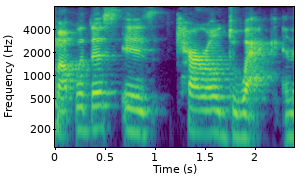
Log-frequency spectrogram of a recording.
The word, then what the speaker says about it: Dweck: person who came up with this is Carol dweck and it's spelled d-w-e-c-k if you want to look her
